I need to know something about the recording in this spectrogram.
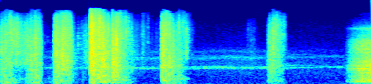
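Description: Metal crunches and clatters as a car's body is bent.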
